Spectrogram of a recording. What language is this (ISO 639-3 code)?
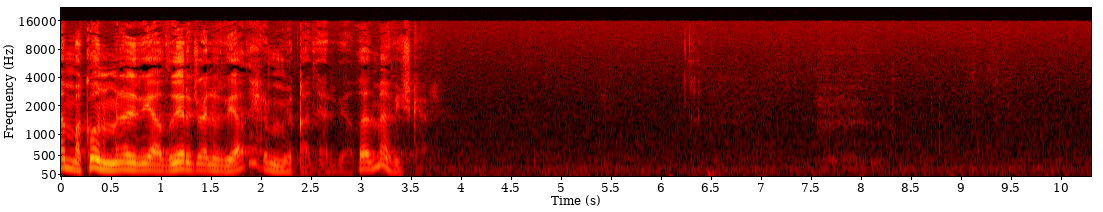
ara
